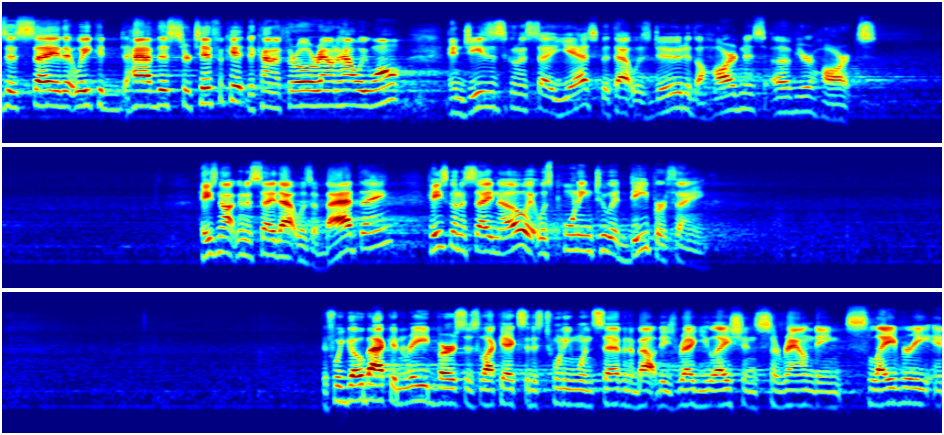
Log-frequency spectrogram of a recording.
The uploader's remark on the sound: This episode was recorded 28 March 2021 at Matthew's Table Church in Cleveland, TN.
